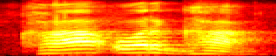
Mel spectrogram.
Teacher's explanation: 2nd और 4th option आपका जो रहता है वर्णों का वो क्या कहलाते हैं, महाप्राण कहलाते हैं। यहाँ पर क्या दिया हुआ है, खा, यहाँ पर क्या दिया हुआ है, खा और आपका घा।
